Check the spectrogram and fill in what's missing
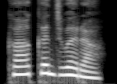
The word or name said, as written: ಕಾಕಜ್ವರ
